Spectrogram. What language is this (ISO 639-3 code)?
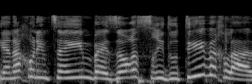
heb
